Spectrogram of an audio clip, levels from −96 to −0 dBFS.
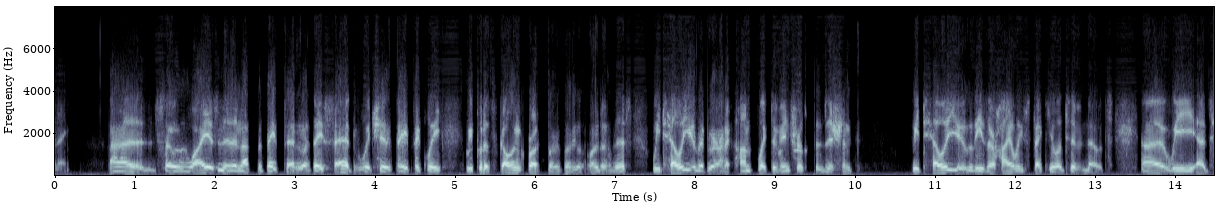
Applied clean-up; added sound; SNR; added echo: neural diffusion model UNIVERSE++.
